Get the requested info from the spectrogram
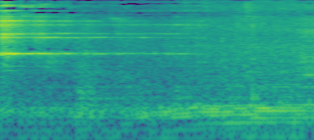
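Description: A high-pitched steady whistle that starts suddenly and holds for about a second and a half before fading, over a faint low hum.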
